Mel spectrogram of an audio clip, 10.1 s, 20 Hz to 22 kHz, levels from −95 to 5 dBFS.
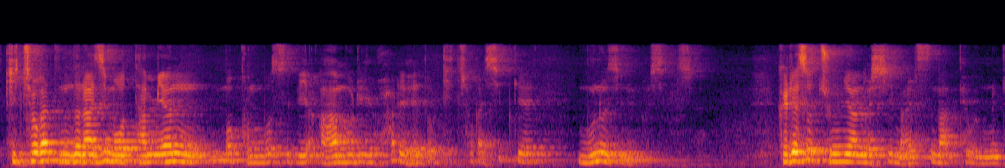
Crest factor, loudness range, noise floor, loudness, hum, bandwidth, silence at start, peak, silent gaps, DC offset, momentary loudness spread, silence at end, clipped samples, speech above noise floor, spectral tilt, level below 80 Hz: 18 dB; 10 LU; -53 dBFS; -20 LUFS; none; 7.6 kHz; 0.05 s; -2 dBFS; none; under 0.1%; 18 LU; 0 s; under 0.1%; 33 dB; -5.5 dB/octave; -60 dBFS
